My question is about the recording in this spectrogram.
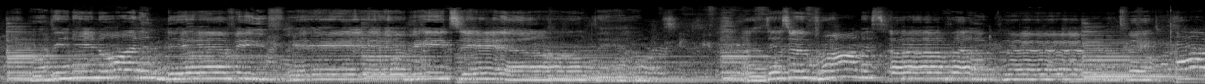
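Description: A woman singing a slow pop song live into a microphone over instrumental accompaniment, her voice gliding between long held notes.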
